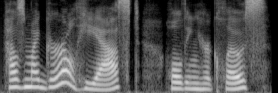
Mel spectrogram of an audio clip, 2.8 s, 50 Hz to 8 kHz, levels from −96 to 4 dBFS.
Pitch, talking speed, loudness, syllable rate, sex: 215 Hz, 170 wpm, -16 LUFS, 4.9 syllables/s, female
